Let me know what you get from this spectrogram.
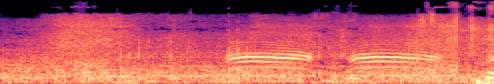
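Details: A kitten, prompted by its owner to meow, gives two clear, arching meows about a second apart, rising then falling in pitch.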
